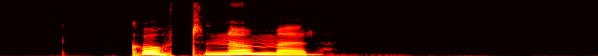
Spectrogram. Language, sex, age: Swedish, female, 27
